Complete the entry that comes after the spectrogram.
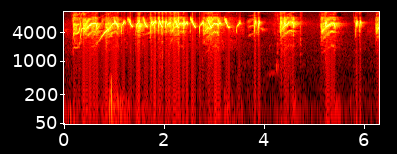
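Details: Lure recording for trapping small birds: a rapid run of very high, thin chirps and upward-swept squeaks, then shorter separate bursts of twittering with brief silences between.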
